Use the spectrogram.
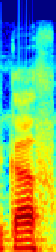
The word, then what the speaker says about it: calf: इसी प्रकार काफ, जिसका मतलब बछड़ा होता है, CALF, यल साइलेंट है, काफ केवल काफ पढ़ा जाएगा।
